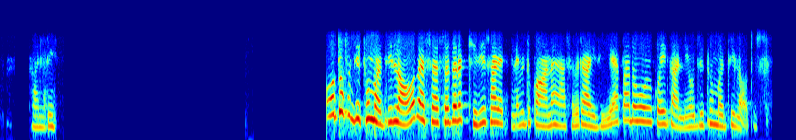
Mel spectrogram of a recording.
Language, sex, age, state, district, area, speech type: Dogri, female, 45-60, Jammu and Kashmir, Udhampur, rural, conversation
